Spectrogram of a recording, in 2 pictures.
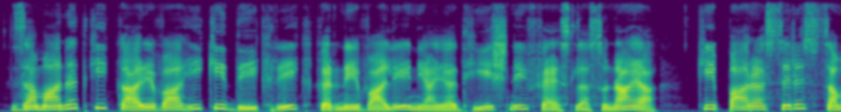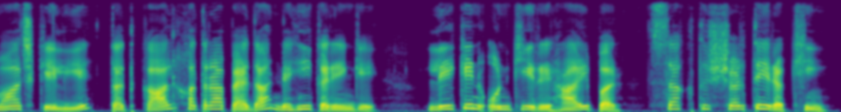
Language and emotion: Hindi, neutral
